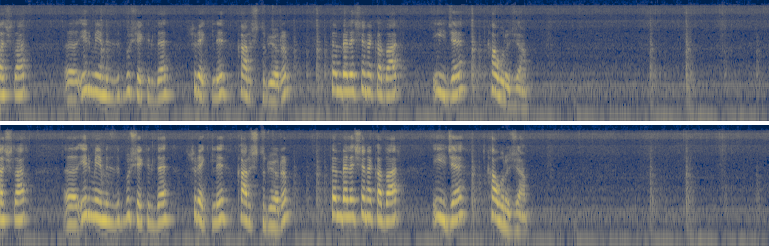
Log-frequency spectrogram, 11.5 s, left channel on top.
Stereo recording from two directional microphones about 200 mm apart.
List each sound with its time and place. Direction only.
0.0 s speech: 50° right (ahead or behind)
